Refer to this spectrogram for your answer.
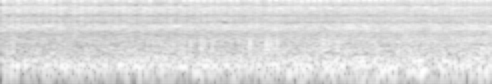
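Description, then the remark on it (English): A car engine idles steadily, a constant low rumble with a broad hiss above it that holds at an even level throughout, with no talking. “There's a car. There's that car.”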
